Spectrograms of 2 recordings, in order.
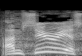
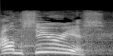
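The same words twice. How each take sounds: First: Mock stern. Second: Firm parent. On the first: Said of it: "Does he say". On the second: Retold or imitated. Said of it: "when I'm serious".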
